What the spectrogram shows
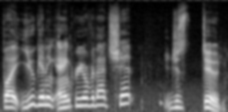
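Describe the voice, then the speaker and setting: With a cold making his voice nasal and stuffy, a twenty-something YouTuber and streamer rambles bluntly in casual livestream commentary. He speaks in a high, expressive voice, a little slowly, with no echo.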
